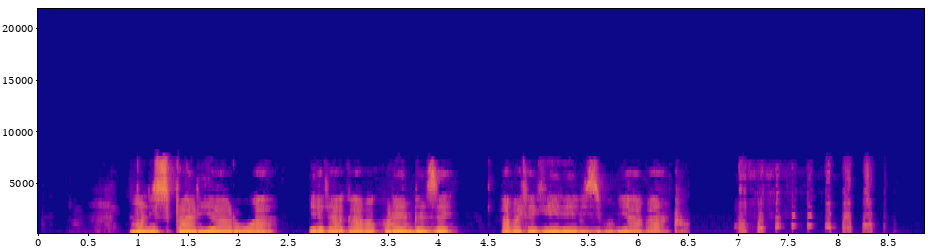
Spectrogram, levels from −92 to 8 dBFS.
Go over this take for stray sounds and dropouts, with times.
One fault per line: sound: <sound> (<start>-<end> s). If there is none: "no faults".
sound: laugh (7.0-8.5 s)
